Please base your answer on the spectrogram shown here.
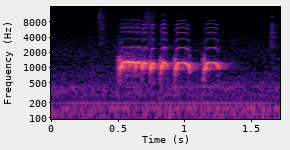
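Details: Local zebra dove from Indonesia, its song meant to rile other doves, with a quick burst of five or six clipped, mellow coos run tightly together.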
